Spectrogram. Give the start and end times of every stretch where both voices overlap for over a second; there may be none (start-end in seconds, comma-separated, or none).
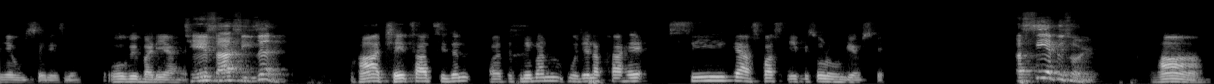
none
